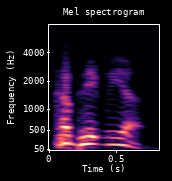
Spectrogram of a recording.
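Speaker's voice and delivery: loud blunt order; Robert Gibson quote. Retold or imitated. Veteran wrestler ordering the kids to fetch him, loud. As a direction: bark it like a gruff old pro. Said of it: "First words out of his mouth is".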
